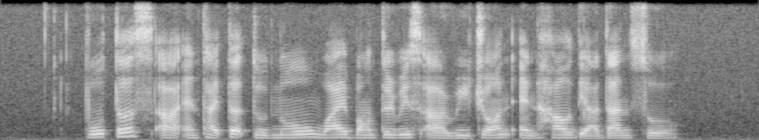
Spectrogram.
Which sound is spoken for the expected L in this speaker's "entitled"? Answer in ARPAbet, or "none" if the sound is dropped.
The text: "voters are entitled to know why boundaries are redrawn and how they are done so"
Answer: none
